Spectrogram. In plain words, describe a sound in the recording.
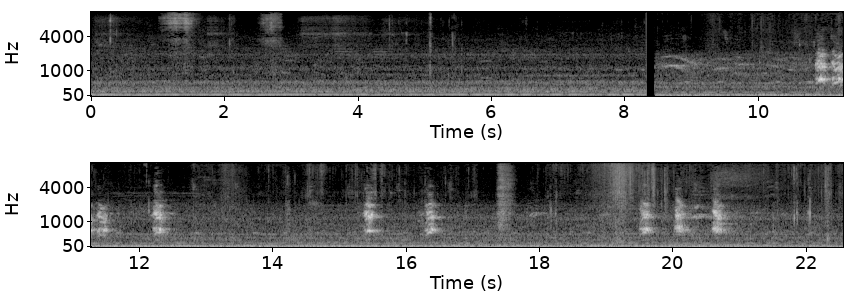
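A young woman chews and smacks her lips close up.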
